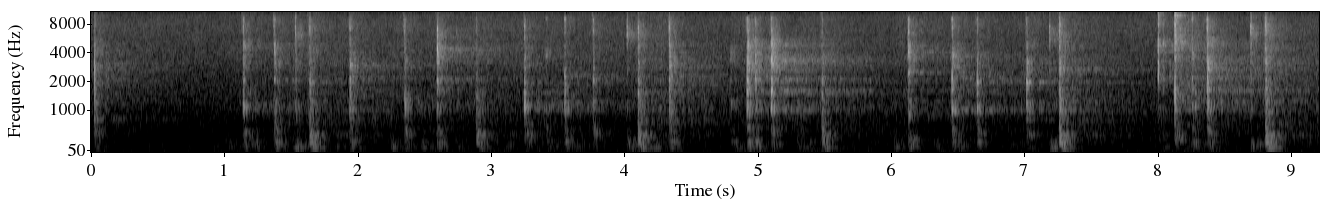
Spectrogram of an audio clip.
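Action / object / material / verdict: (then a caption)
tap / wooden computer keyboard with bamboo keys / bamboo wood / none. Both hands type quickly with their fingertips on a full-size bamboo wood computer keyboard with wooden keys, while the mouse goes untouched. After a quiet first second, a fast, uneven run of dry, hollow taps follows, each a bright click with a soft low knock that dies away almost at once.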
